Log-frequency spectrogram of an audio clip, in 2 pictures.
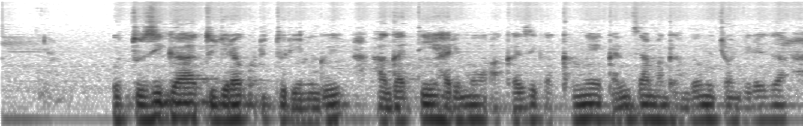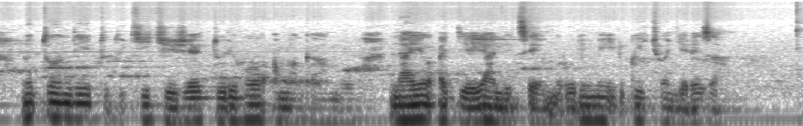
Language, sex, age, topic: Kinyarwanda, male, 18-24, health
